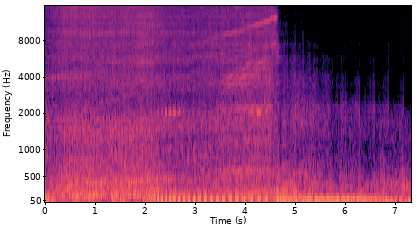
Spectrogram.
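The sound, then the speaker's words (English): A time machine travelling sound effect: a loud, steady mechanical rumble with a whooshing roar and a thin whine that climbs in pitch, then breaks into a rapid pulsing, throbbing drone for the last few seconds. “So we're now in the time machine, all strapped in and ready to go. Meg, are you ready to drive? Yeah, thumbs up. Cool. So I guess let's just pull the lever and see how far it takes us back.”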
